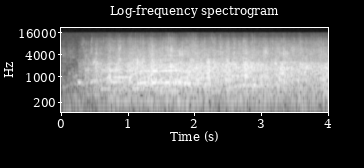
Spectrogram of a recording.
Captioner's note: cheers and applause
